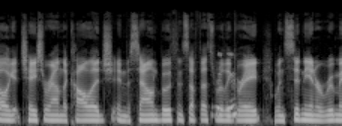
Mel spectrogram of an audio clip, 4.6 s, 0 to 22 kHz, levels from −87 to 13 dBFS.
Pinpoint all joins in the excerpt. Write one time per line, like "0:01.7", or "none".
0:03.6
